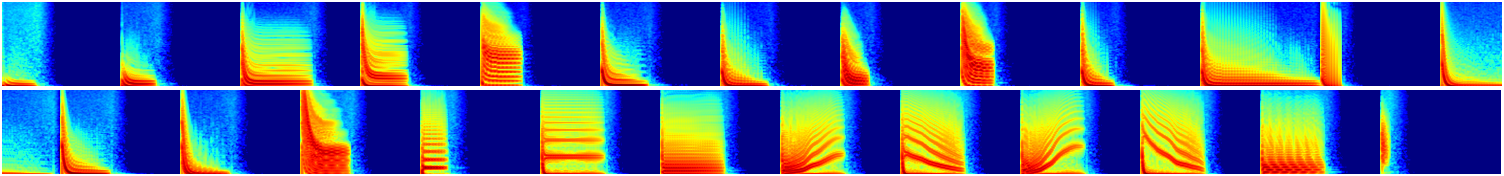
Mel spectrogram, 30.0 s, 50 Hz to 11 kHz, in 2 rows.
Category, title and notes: Instrument samples > Synths / Electronic
nnc perkons chain
48 Drum hits from Erica Synths Perkons HD-01
kit, drum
